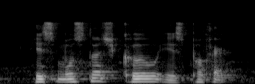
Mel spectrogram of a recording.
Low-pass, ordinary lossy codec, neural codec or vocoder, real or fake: 7.2 kHz; none; codec, 16 kHz, 4 kbps, X-Codec, HuBERT features, trained on balanced general audio; fake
